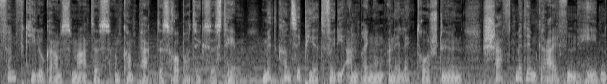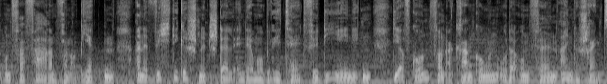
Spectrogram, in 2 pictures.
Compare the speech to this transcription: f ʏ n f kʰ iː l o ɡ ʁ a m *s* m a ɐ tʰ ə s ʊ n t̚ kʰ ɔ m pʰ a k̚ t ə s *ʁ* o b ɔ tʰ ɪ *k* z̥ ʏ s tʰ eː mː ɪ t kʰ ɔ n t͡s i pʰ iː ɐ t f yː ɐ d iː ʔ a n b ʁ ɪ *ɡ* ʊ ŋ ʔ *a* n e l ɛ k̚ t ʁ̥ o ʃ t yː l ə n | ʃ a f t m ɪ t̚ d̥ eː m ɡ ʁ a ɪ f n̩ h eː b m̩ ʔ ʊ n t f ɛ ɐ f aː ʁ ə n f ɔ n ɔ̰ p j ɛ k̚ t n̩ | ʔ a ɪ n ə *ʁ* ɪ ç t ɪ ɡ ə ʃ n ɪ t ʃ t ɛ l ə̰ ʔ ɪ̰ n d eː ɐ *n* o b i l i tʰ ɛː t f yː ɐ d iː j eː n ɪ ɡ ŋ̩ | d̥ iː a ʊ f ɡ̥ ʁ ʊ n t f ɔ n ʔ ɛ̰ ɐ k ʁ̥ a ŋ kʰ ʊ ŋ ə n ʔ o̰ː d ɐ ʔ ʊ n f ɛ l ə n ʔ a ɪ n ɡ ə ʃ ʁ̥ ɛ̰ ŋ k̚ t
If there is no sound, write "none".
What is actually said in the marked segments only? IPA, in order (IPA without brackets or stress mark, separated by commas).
s, ʁ, k, ŋ, a, v, m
